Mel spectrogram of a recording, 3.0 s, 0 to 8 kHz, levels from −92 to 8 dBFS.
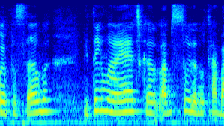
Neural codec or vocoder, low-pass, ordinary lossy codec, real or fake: codec, 44.1 kHz, 7.8 kbps, Pupu-Codec; 7.2 kHz; AAC, 48 kbps; fake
